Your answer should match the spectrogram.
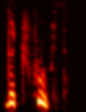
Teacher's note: The 'the' almost disappears. You just hear truth clearly.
